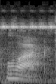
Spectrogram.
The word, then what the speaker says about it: what: एच को नहीं बोला हमने, बन गया वाट। क्या बन गया? वाट, क्योंकि एच को हमें साइलेंट रखना है ना।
